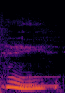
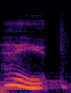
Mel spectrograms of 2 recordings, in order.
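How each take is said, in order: First: It is said in a lower-pitched voice. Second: It is said in a higher-pitched voice. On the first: The speaker calls it right. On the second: The speaker calls it wrong.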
